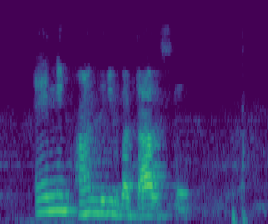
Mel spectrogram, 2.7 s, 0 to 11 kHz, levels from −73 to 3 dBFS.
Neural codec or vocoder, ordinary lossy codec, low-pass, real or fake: codec, 16 kHz, 1.1 kbps, Voila-Tokenizer; MP3, 32 kbps; 7.2 kHz; fake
